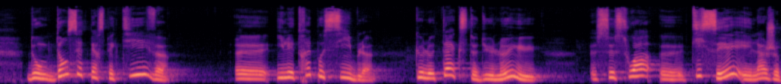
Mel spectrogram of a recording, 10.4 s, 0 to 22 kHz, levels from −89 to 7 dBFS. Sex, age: female, 50-69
